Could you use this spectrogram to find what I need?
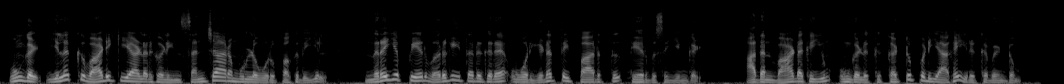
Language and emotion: Tamil, neutral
